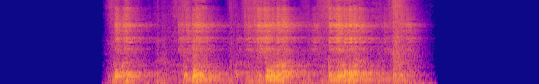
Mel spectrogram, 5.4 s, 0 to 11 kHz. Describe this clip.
WC paper
This sound shows the noise that a roll of paper situated inside a metal case does when someone is taking and cutting it.
It was recorded in the toilets of Tallers building in Campus Poblenou, UPF.
campus-upf, Paper, WC, UPF-CS14, Toilet, Tallers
